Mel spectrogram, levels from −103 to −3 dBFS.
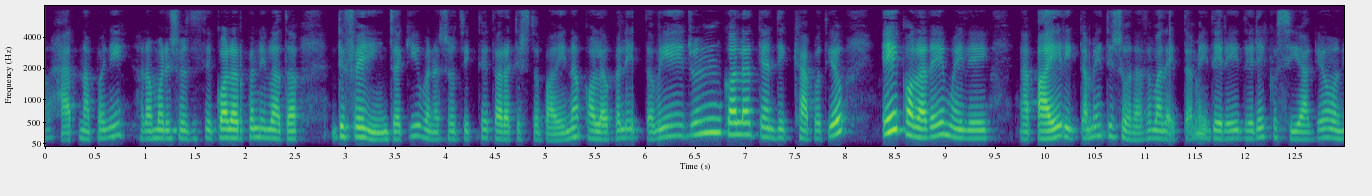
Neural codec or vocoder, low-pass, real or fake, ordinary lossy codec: codec, 24 kHz, 0.9 kbps, WavTokenizer, medium speech release version 1; 7.2 kHz; fake; MP3, 64 kbps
